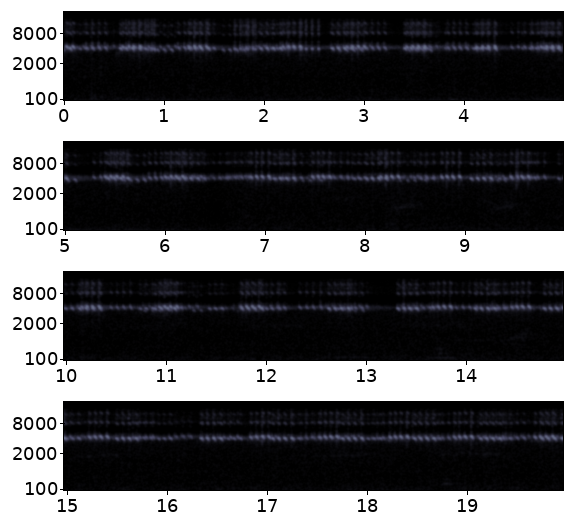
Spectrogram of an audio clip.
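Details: Continuous cricket chorus of shrill, high trilling chirps delivered in rapid pulsed bursts separated by short pauses, steady and unbroken, with a quiet background and no other animals or voices.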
